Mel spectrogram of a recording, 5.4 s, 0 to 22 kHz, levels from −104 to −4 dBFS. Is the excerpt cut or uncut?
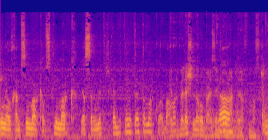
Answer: cut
